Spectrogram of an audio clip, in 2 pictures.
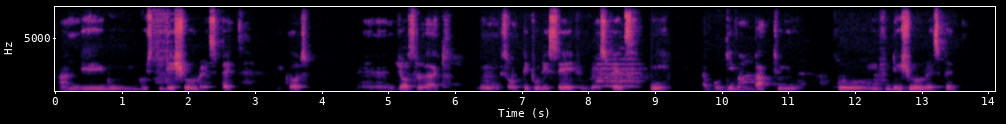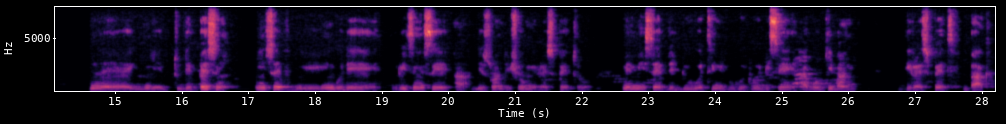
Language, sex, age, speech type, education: Nigerian Pidgin, male, 15-29, spontaneous, secondary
